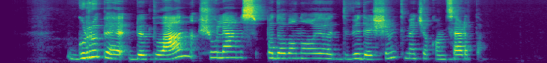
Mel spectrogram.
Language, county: Lithuanian, Šiauliai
